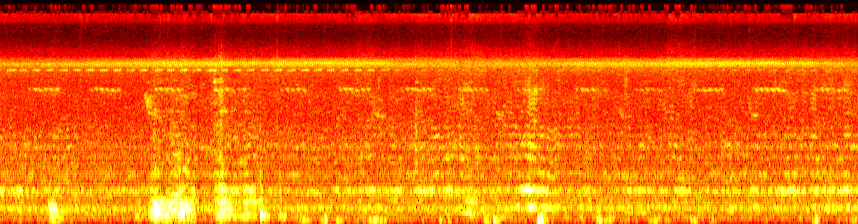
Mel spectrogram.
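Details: Honey bees from Aceh, Indonesia: a faint, steady low hum with a clear overtone runs throughout, broken by a few soft knocks and a brief rustling burst near the second mark.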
